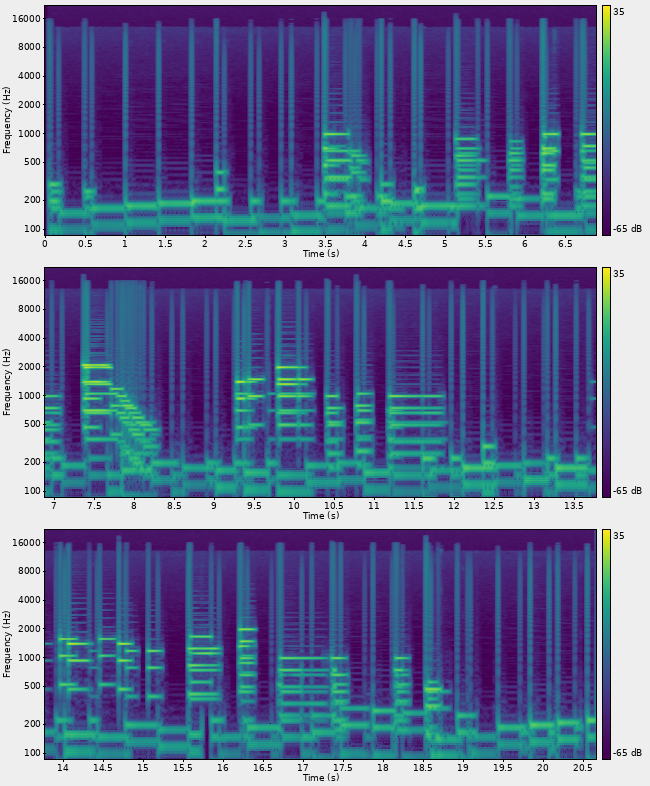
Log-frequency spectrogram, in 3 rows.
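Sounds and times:
Peavey DPM Spectrum Bass synth bass: 0:00.0 - 0:20.6
jazz B3 organ: 0:03.5 - 0:04.2, 0:05.1 - 0:08.3, 0:09.3 - 0:12.5, 0:13.4 - 0:19.0.

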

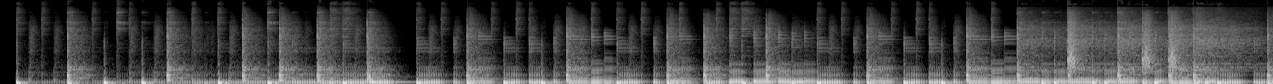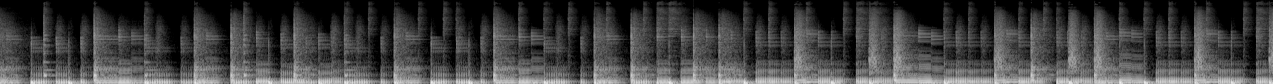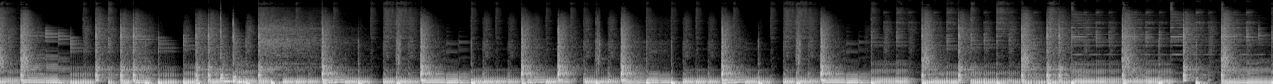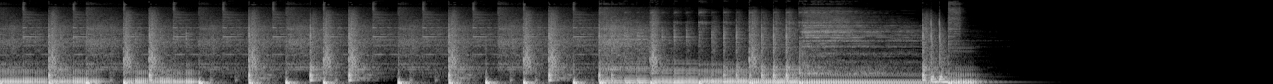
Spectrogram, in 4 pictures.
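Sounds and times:
heavy funk drum machine beat: 0:00.2 - 0:48.0.

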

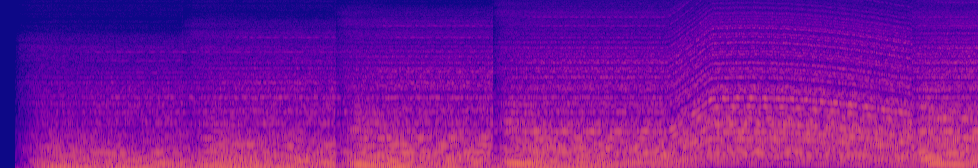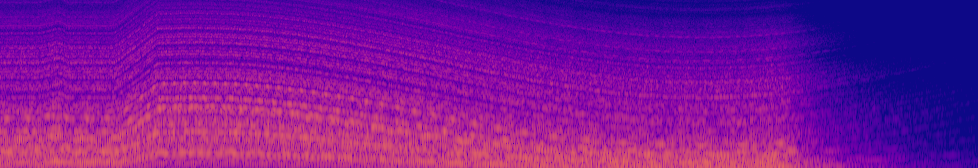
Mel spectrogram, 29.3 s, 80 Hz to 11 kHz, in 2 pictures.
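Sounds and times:
Mellotron strings sampled on a Yamaha TX16W: 0:00.3 - 0:27.5.

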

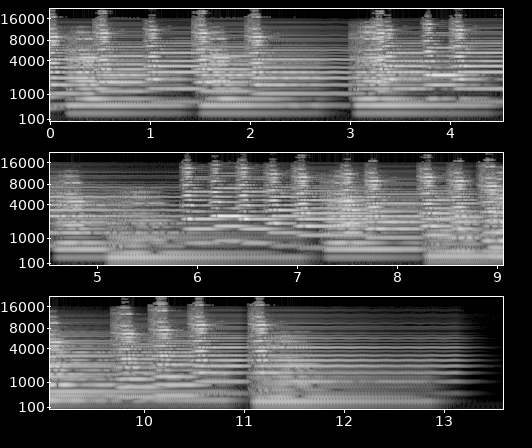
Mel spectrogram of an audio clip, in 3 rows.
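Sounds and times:
erhu patch on E-mu Proteus-3 synthesizer: 0:00.1 - 0:13.1.

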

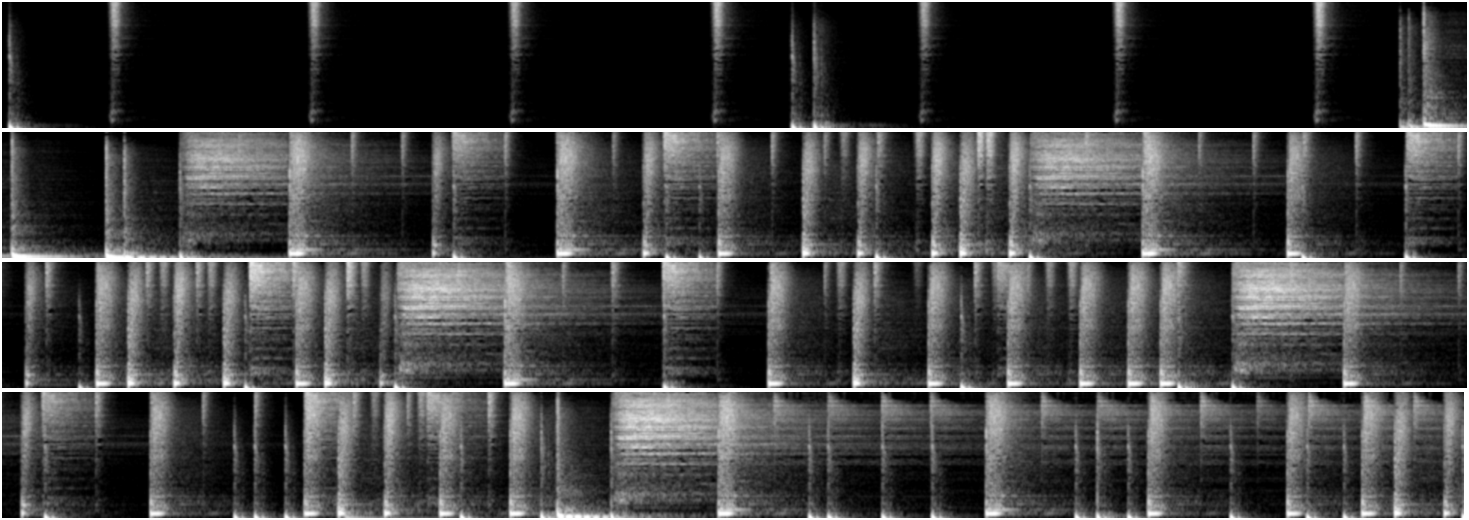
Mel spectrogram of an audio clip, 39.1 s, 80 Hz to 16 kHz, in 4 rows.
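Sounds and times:
standard drum kit voice on a keyboard: 0:00.0 - 0:00.9, 0:04.8 - 0:06.3, 0:08.8 - 0:39.0.

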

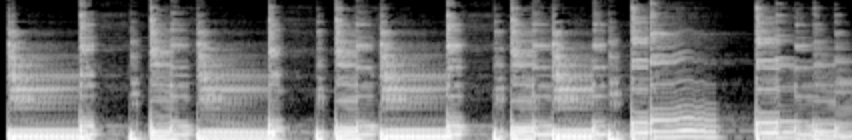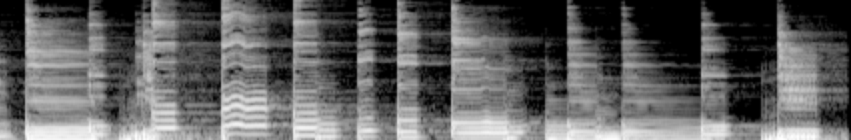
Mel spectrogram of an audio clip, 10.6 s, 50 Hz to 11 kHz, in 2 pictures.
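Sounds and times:
slap bass played on a Korg N364 keyboard: 0:00.0 - 0:10.6.

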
